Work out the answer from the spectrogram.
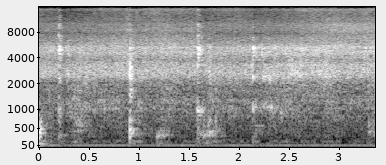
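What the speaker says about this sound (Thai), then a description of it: "ใส่ เนื้อหมูลงไปนะครับพัดเนื้อหมูให้มันซุกก่อนเนาะ" Pork stir-fries in a pan with a soft, steady sizzle, broken by several sharp scrapes and taps of a spatula stirring the meat.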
